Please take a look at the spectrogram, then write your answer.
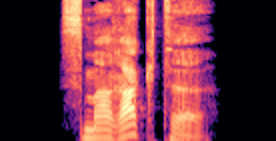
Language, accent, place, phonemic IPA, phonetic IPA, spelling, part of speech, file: German, Germany, Berlin, /smaˈrakdə/, [smaˈʁak.d̥ə], Smaragde, noun, De-Smaragde.ogg
- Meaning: nominative/accusative/genitive plural of Smaragd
